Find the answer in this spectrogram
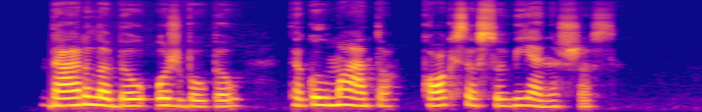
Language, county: Lithuanian, Vilnius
